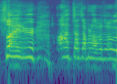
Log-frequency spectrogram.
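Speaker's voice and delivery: put-on angry fast talking. Retelling a movie scene, imitating an angry, fast-talking police chief.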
